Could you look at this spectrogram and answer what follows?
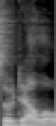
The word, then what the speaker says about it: Sodelo: And I should probably mention that it's spelled S-O-D-E-L-O. So it's Sodello Orchestra.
